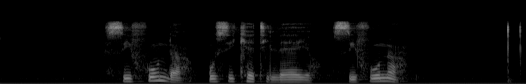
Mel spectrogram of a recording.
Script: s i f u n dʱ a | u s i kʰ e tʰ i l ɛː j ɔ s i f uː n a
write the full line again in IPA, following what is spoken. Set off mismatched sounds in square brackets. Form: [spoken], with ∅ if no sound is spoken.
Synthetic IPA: s i f u n dʱ a | u s i kʰ e tʰ i l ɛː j ɔ s i f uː n a

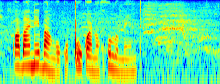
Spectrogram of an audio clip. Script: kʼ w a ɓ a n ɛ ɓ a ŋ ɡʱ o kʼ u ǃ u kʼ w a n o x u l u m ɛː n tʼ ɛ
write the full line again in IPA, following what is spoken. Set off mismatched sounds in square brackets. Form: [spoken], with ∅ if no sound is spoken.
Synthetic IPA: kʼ w a ɓ a n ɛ ɓ a ŋ ɡʱ o kʼ u ǃ u kʼ w a n o x u l u m ɛː n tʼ ɛ

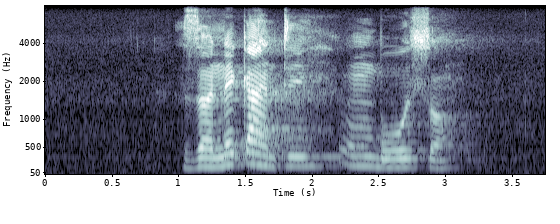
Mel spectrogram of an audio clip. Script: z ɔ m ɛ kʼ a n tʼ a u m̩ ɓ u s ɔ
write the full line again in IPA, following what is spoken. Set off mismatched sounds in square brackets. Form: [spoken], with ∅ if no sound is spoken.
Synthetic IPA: z ɔ [n] ɛ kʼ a n tʼ [i] u m̩ ɓ [uː] s ɔ

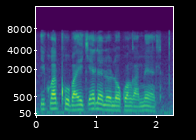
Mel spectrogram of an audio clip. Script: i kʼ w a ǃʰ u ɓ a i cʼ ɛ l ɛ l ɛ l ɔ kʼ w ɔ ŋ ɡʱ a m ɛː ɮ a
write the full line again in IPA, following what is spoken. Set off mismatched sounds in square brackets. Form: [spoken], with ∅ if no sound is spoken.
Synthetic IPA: i kʼ w a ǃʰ u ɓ a i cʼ ɛ l ɛ l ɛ l ɔ kʼ w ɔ ŋ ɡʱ a m ɛː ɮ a

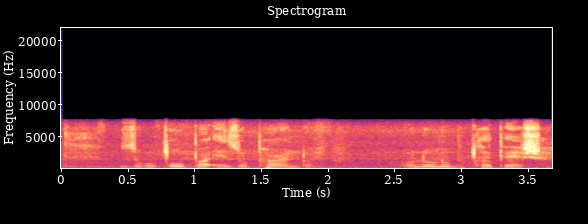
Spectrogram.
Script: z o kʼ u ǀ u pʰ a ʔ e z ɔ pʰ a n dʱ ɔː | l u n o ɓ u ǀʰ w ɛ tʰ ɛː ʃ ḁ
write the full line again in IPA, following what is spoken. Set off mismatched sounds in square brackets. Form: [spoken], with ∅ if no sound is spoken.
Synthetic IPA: z o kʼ u ǀ u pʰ a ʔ [ɛ] z ɔ pʰ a n dʱ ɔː | l [ɔ] n o ɓ u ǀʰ w ɛ [pʰ] ɛː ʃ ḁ

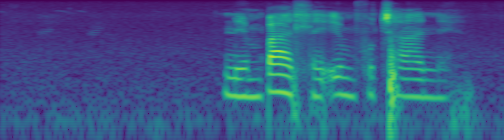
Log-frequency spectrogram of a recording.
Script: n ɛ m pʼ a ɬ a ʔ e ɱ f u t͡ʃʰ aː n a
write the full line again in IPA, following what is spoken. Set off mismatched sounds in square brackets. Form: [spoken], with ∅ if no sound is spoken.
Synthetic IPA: n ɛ m pʼ a ɬ a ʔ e ɱ f u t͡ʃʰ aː n [ɛ]

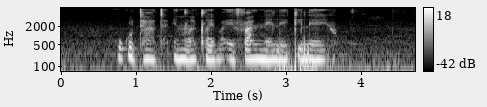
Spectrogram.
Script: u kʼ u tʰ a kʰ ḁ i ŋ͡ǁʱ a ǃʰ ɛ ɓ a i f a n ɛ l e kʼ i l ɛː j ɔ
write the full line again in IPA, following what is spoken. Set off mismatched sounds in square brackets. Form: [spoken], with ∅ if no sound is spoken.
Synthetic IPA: u kʼ u tʰ a [tʰ] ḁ i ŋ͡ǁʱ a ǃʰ ɛ ɓ a [ɛ] f a n ɛ l e kʼ i l ɛː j ɔ

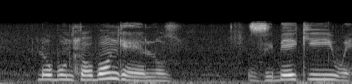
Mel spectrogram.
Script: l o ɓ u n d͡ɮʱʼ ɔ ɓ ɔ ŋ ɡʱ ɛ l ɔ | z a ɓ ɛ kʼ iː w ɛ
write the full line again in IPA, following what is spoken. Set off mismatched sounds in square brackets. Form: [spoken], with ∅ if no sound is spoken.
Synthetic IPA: l o ɓ u n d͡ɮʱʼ ɔ ɓ ɔ ŋ ɡʱ ɛ l ɔ | z [i] ɓ [e] kʼ iː w ɛ

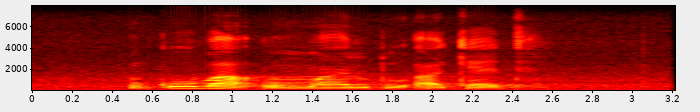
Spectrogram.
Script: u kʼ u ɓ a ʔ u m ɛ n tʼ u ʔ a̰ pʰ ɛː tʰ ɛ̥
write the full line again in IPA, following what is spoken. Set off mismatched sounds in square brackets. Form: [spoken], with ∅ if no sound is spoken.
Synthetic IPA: u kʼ u ɓ a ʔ u m [a] n tʼ u ʔ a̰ [kʰ] ɛː tʰ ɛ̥

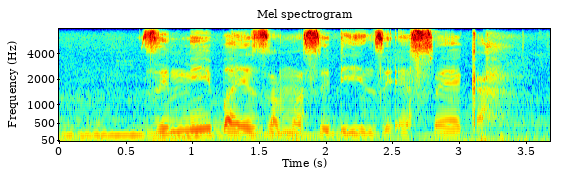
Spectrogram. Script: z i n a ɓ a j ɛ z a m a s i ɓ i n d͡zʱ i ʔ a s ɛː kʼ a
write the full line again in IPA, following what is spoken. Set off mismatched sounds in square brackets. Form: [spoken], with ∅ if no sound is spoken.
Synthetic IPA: z i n [i] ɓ a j ɛ z a m a s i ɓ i n d͡zʱ i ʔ [ɛ] s ɛː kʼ a

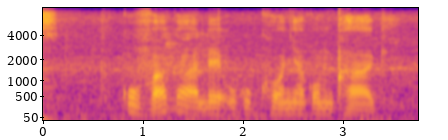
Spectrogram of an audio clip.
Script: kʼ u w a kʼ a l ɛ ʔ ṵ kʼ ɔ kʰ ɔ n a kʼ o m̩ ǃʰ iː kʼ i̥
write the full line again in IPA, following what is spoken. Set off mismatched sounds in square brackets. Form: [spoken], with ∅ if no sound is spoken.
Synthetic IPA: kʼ u [v] a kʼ a l ɛ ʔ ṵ kʼ [u] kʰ ɔ [ɲ] a kʼ o m̩ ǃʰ [aː] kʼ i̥

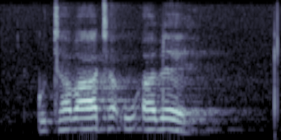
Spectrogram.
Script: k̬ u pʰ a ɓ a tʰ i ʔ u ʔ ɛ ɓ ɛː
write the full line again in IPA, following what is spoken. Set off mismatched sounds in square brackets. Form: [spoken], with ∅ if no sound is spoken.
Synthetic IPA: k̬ u [tʰ] a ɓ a tʰ [a] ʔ u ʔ [a] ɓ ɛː

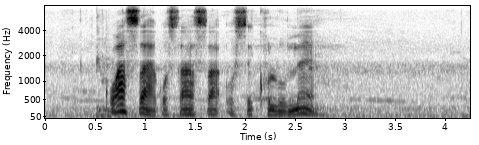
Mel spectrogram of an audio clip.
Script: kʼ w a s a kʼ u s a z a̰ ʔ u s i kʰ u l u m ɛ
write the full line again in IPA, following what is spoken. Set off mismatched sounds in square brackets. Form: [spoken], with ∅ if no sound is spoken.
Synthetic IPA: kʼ w a s a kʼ u s a [s] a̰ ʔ u s i kʰ u l u m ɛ

